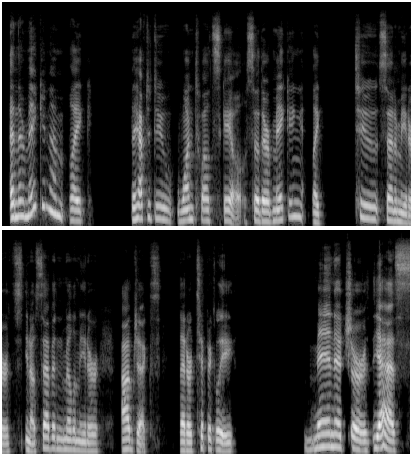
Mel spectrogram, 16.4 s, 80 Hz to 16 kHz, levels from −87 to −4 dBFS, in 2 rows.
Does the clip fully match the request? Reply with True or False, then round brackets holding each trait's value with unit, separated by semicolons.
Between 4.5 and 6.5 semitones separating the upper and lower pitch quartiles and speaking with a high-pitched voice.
False (5.0 semitones; 170 Hz)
